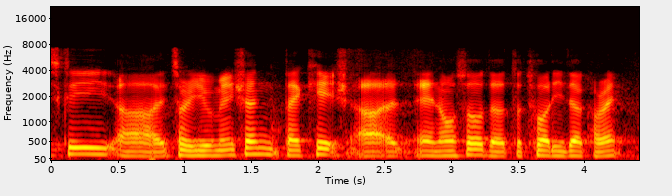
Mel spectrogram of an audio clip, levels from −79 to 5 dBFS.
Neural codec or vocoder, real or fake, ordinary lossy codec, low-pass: vocoder, 44.1 kHz, 80 mel bands, Vocos; fake; none; 7.2 kHz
